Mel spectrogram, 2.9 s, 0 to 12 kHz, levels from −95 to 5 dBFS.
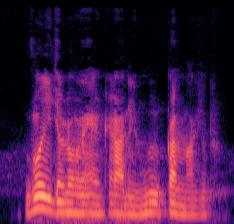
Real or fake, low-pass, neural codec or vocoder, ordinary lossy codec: fake; 10.8 kHz; codec, 24 kHz, 1 kbps, SNAC; MP3, 48 kbps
